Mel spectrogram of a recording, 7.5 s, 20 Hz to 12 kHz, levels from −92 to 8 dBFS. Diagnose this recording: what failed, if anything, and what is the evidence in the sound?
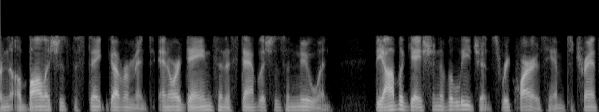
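Nothing failed here.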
